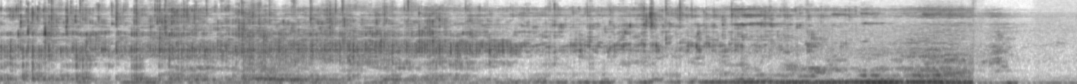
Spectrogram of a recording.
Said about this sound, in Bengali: ফুটন্ত গরম দুধটা এবার দিয়ে দেব। দুধটা এবার একটু ওপর থেকে দেব আমি।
